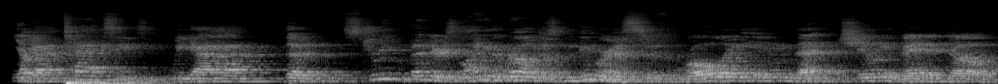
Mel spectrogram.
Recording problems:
room echo; strong; dies away in 1.4 s
off-mic speech; far

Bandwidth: 17 kHz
